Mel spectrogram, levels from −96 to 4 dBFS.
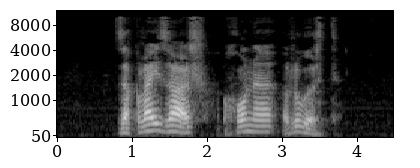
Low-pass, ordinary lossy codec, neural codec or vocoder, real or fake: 9.9 kHz; AAC, 32 kbps; none; real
